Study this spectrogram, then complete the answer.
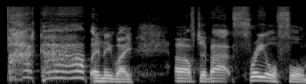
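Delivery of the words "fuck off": much higher, a yelled example; demo yell. Retold or imitated. Psychiatrist demonstrating the shout to his patient, high yell. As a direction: show him how to yell it. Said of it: "Louder, louder, more energy".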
